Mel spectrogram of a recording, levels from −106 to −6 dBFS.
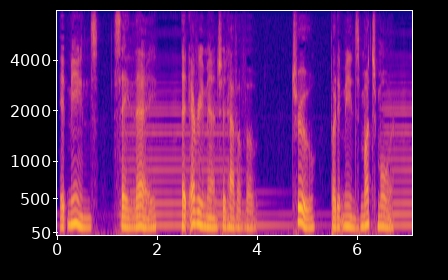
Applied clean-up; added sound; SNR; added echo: none; Bowed string instrument; 16 dB; none.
